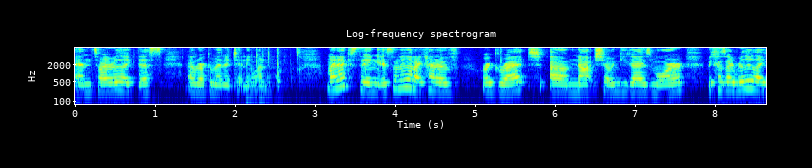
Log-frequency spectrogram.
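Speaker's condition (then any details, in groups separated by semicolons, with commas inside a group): No condition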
